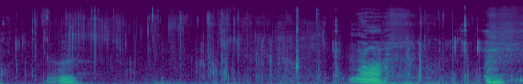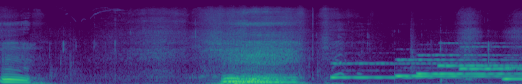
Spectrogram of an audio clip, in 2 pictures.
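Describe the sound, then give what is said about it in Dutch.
Biting and crunchy chewing of a chocolate marshmallow cake, a marshmallow coated in milk chocolate on a crunchy base, with sharp crackly bursts and brief murmured vocal sounds, followed by a sustained tonal hum near the end. “een mellowcakeje weg... Melk, chocolade of oh, marshmallow omgeven met melk, chocolade mm. en een krokante bodem.”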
